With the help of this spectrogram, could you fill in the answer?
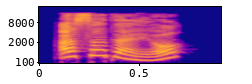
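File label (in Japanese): "asadayo", Japanese; announce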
